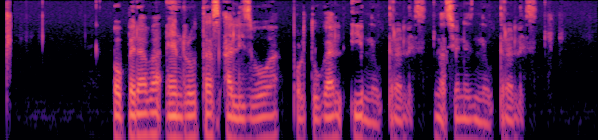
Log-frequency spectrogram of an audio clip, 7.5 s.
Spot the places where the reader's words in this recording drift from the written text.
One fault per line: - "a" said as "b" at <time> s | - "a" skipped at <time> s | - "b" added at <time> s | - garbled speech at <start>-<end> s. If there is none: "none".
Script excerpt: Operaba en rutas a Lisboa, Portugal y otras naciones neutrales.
- "otras" said as "neutrales" at 4.5 s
